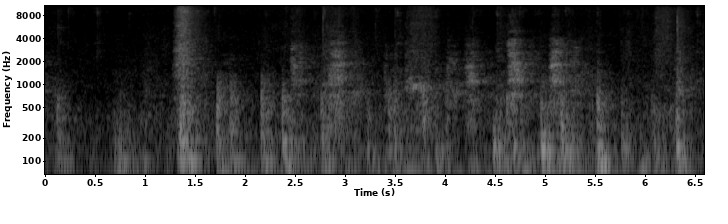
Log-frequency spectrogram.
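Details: A 10-week-old female Irish Terrier puppy and a 5-year-old male play-fighting in the puppy's new home. Rough, low growls and short snarling bursts come in quick, uneven succession, with scuffling between them.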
